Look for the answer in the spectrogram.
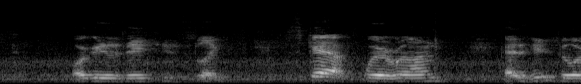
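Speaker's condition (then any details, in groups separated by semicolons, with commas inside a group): Cerebral palsy; from birth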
